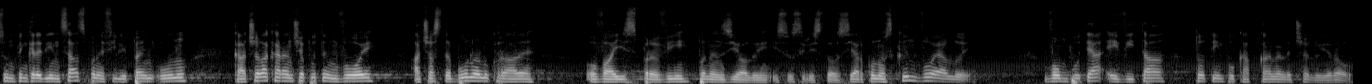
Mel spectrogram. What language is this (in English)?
Romanian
